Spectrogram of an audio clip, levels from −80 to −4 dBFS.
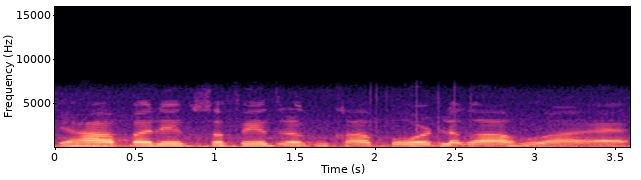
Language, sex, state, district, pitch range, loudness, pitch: Hindi, female, Haryana, Jhajjar, 185-205 Hz, -16 LUFS, 195 Hz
